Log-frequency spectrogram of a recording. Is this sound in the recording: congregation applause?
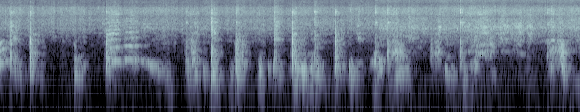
no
